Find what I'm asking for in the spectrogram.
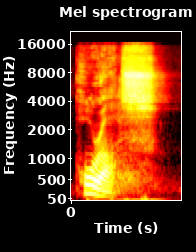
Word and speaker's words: poros: And this one, it's only used five times, and it comes from a Greek word that's pronounced, hopefully, poros. Poros. P-O-R-O-S.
